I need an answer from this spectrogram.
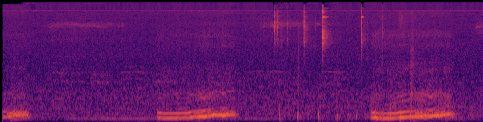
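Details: Black and white pet cat named Ning snoring while asleep beside its owner indoors: low, droning breaths with a faint tonal hum, each lasting about a second and coming every few seconds, with soft clicks and small rustles between.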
